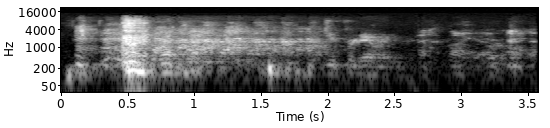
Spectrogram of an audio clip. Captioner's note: laughter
